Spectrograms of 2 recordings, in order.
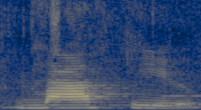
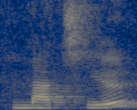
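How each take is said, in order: First: "Matthew" drawn out as MATH-yoo; "Matthew" in American English, tongue on the TH; English pronunciation. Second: Said in the usual way. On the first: Shown as a demonstration. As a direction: model "Matthew" slowly with an English TH. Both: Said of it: "ça va se lire Matthew".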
